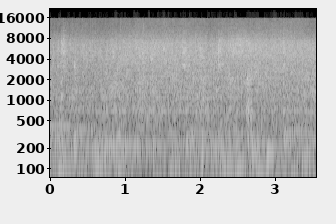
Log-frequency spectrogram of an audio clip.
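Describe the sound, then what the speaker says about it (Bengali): Ginger, garlic, onion and tomato paste fries loudly in a kadai, a steady close hiss of sizzling oil with light scraping from stirring throughout. "সেই মিশ্রণটা আমি কড়ার মধ্যে দিয়ে দেবো দিয়ে ভালো করে ভাজতে হবে"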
